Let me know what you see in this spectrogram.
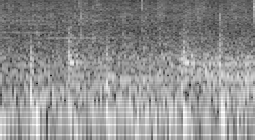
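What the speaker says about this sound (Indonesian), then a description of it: "Hujan di desa Bokudi benar-benar tidak pernah berhenti, meski sebentar." Steady rain pours down on Bokudi village, a continuous dense hiss of drops hitting surfaces, close and unbroken with no voices.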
